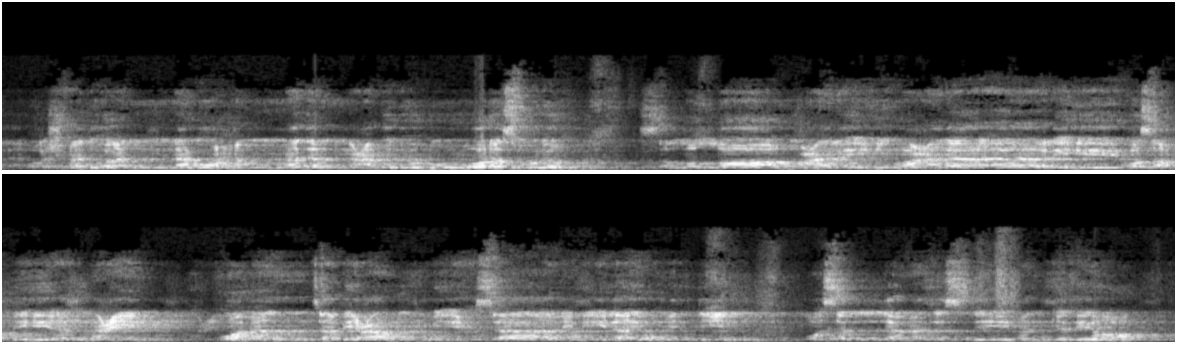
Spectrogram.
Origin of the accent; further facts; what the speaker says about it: Algeria; بلادنا الجزائر ولله الحمد بلادٌ إسلاميةٌ عربية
